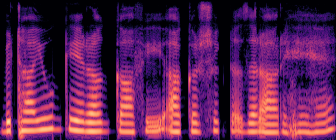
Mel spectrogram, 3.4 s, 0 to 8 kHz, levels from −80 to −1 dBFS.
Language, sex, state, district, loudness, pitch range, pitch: Hindi, female, Bihar, West Champaran, -17 LUFS, 180-205 Hz, 190 Hz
